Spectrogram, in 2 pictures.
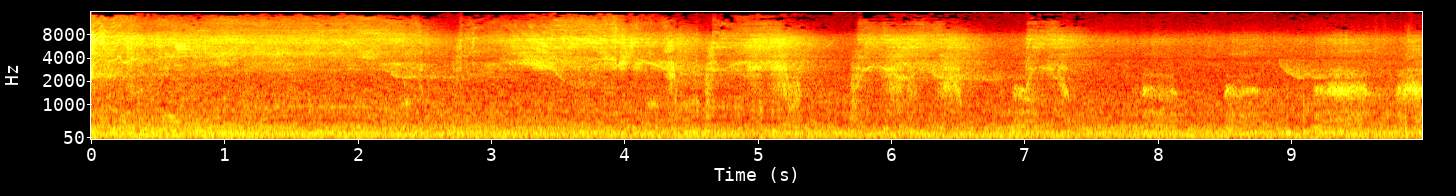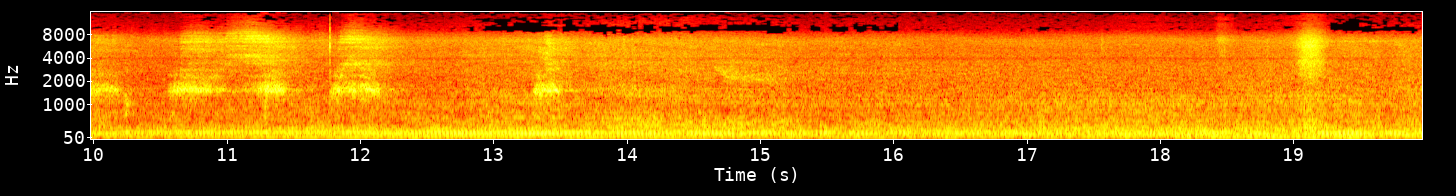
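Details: Baby monkey crying very loudly while fighting with its mother: harsh, shrill squeals and screams in uneven bursts, some rising and some broken, amid outdoor rustling and faint background noise.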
